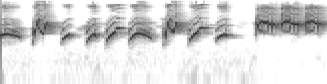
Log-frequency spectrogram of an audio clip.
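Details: Bulbul known locally as cungkok delivering a fast run of slurred, arching whistles about four per second, ending with a sustained buzzy trill after a brief pause.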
